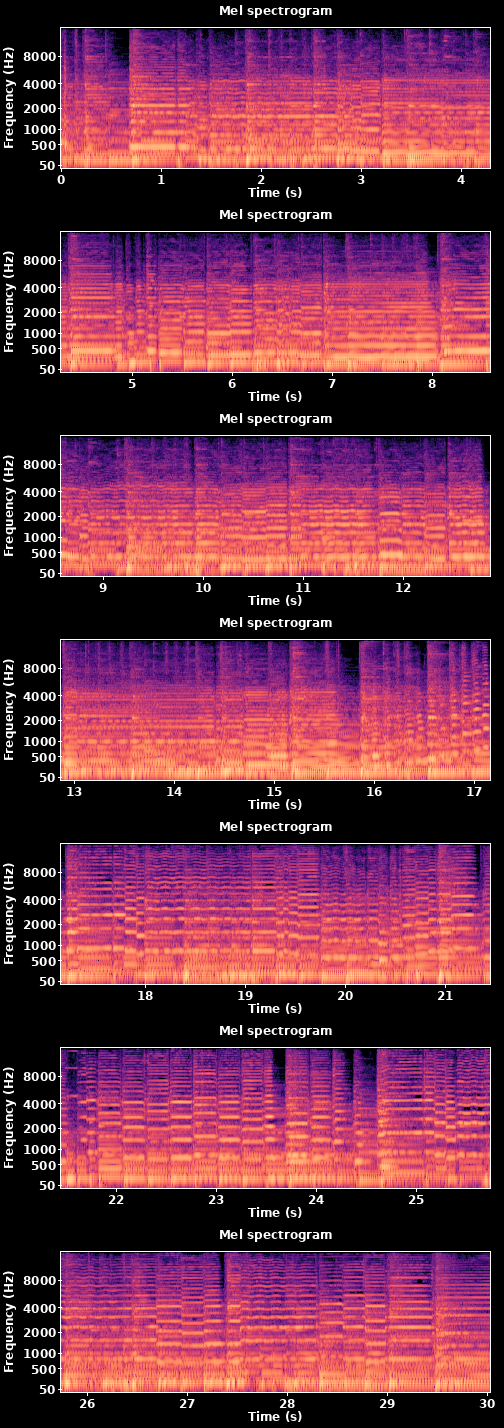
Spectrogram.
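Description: Fiddle and acoustic guitar playing a tune together without singing: the fiddle is bowed on the melody over guitar accompaniment, with quicker fiddle runs in the second half.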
